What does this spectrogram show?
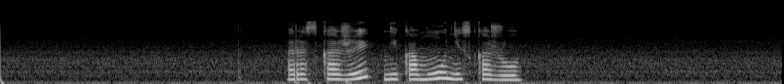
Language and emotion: Russian, neutral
